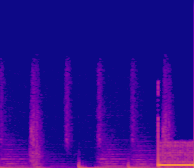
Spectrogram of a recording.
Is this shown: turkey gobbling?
no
